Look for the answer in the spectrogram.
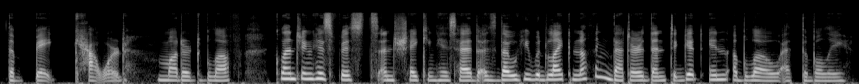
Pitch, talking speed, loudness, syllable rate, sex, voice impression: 200 Hz, 195 wpm, -19 LUFS, 4.9 syllables/s, female, feminine, slightly middle-aged, slightly powerful, slightly muffled, fluent, intellectual, calm, elegant, slightly strict, slightly sharp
